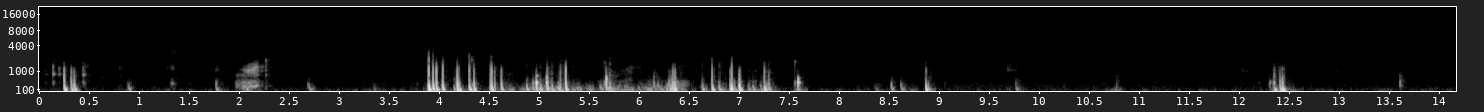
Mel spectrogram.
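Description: Gurgles and bursts of bubbling, clustered then sparse: ordinary digestive bowel sounds.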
